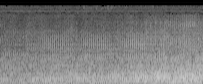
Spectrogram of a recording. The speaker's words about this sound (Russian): Самолет на старт! Есть самолет на старт!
